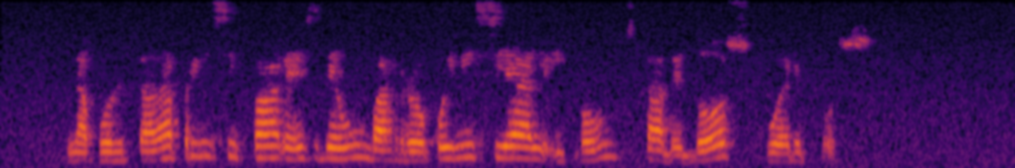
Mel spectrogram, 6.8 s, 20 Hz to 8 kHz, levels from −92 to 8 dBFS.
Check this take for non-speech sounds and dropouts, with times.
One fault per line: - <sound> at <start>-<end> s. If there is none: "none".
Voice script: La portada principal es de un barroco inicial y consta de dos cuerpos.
none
